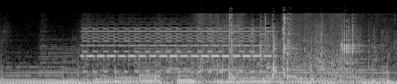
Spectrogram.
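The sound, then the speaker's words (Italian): A telephone rings at night: steady, loud electronic ringing of layered bright tones over a bed of shifting lower notes, continuous throughout, with no voices. “Quella stessa notte squillò il telefono.”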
